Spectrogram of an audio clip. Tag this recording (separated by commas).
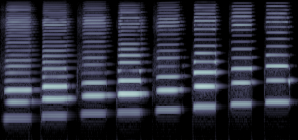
Musical instrument, Music, Harmonica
